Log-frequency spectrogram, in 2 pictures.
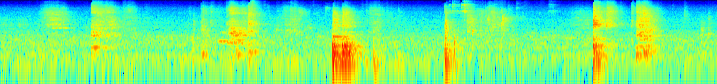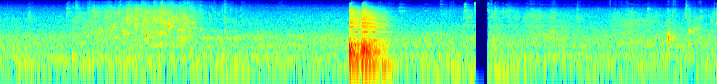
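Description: Fish being rinsed in water in a vessel for Sheela meen kulambu, with intermittent splashes, sloshing and light clinks of the container in separate bursts over a quiet background.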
